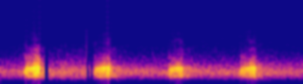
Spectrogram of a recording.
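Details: A mallard gives four loud, nasal quacks, spaced roughly every seven-tenths of a second, over a steady background hiss; mallard filmed at its breeding grounds in Japan, Nikko area.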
